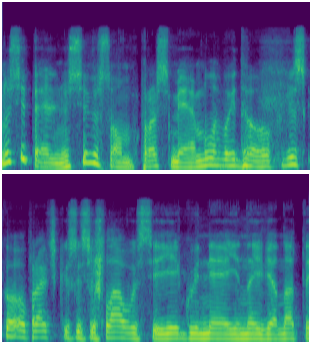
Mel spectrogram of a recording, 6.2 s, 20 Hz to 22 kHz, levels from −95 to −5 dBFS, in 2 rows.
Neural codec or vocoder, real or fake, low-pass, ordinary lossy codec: none; real; 10.8 kHz; Opus, 16 kbps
